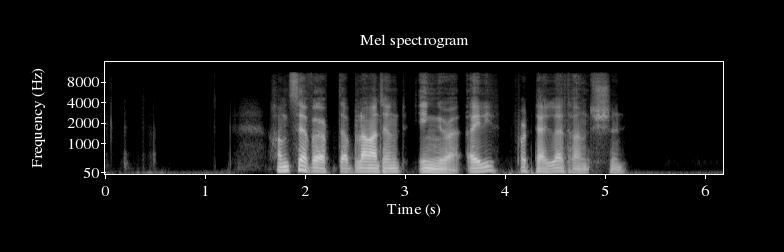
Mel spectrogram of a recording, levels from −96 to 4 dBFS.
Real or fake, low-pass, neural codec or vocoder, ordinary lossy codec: fake; 10.8 kHz; codec, 16 kHz in and 24 kHz out, 0.4 kbps, LongCat-Audio-Codec, four codebook decoder; none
